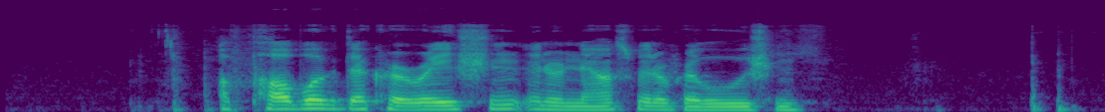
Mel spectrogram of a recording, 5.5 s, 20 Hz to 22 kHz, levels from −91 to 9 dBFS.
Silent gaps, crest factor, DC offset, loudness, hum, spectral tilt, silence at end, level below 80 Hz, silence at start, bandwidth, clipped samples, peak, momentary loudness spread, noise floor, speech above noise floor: none; 20 dB; under 0.1%; -21 LUFS; none; -7.5 dB/octave; 0.2 s; -64 dBFS; 0.85 s; 9 kHz; under 0.1%; -2 dBFS; 15 LU; -76 dBFS; 55 dB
